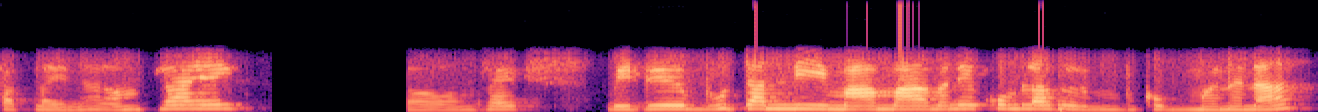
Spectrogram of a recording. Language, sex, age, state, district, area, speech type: Bodo, female, 18-30, Assam, Kokrajhar, rural, conversation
